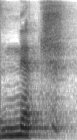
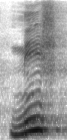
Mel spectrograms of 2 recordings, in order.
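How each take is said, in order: First: The word is said the traditional English way. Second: The word is said the French-influenced way. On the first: This is the older, traditional form. "The traditional pronunciation of this word is niche" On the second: This is the newer, more common form in British English. "due to influences from other languages like French, niche has become more popular"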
